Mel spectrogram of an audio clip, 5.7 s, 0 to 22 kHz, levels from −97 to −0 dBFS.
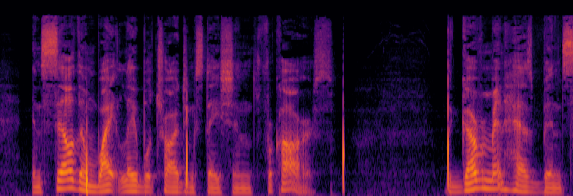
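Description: A single loud pop lands at 0.87–0.89 s, between "and sell" and "white label", and the same thing happens again at 1.87–1.89 s just before "stations for cars", at 3.43–3.45 s right after that phrase, and at 4.48–4.50 s. Each is one short, sharp pulse about 25 dB above the speech, which carries on underneath. They're most likely voltage spikes from a switch, connector or driver glitch getting into the signal chain.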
